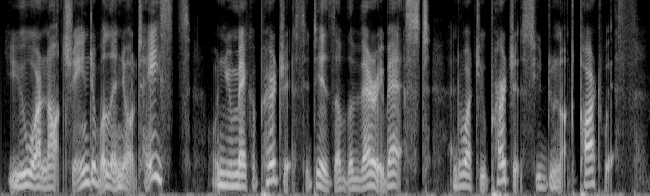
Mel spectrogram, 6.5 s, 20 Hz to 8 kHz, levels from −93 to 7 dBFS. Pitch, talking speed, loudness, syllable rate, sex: 185 Hz, 250 wpm, -20 LUFS, 6.0 syllables/s, female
